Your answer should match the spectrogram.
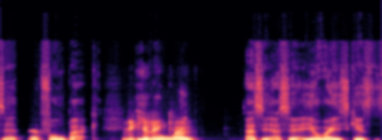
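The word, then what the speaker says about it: Mykolenko: Is it Merkelenko? Is that how you pronounce it? Their fullback. Mikelenko.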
